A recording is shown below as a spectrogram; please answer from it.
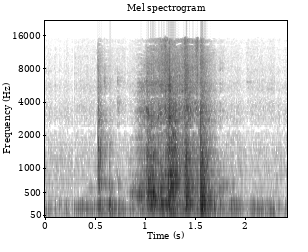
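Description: Cotton fabric strips rustling and sliding over a cutting mat as a strip is picked up and laid in place. The rustle lasts about a second, in the middle.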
